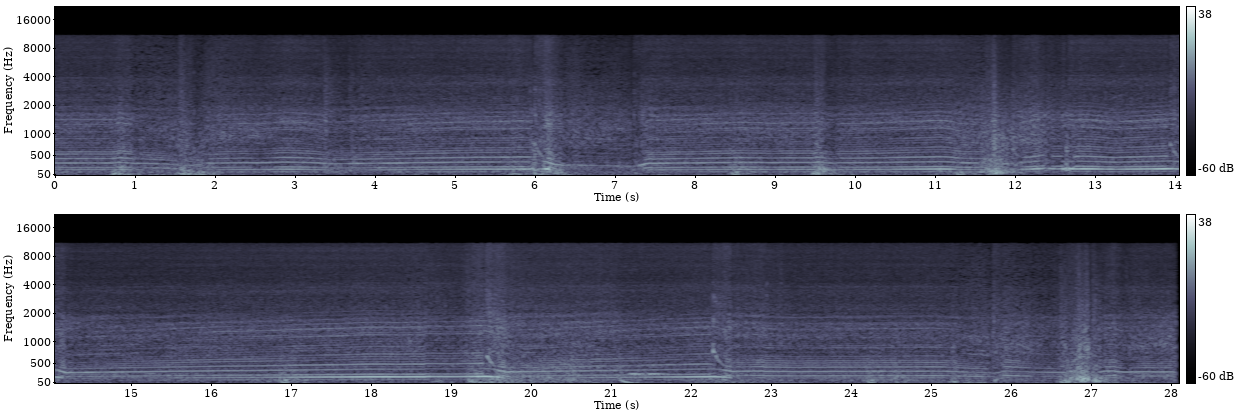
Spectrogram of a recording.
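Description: A racing car engine roars at high revs, rising in pitch and dropping sharply at each gear change.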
